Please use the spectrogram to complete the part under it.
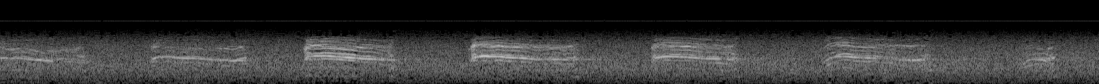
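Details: Bobcat howls, offered as a natural deterrent for raccoons and rodents: a series of about six short, nasal, meow-like wails, each under a second, with slightly wavering pitch and rising then falling at the ends, spaced roughly every one to two seconds over a faint steady hiss.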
